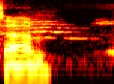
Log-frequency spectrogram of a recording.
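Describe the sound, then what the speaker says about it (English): A pet cat gives a single clear, close meow lasting under half a second, its tone fading into quiet room noise. "if you can hear our gremlin cat in the background"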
